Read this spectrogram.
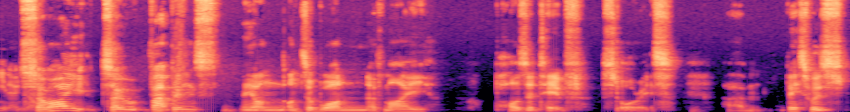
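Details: Stammering in a podcast host who has a stammer.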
